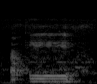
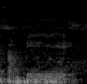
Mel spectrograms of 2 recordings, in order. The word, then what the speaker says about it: faqih: Orang ahli fikih jadilah dia faqih. Faqih. Jadi bacanya faqih. Kan gitu ya.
